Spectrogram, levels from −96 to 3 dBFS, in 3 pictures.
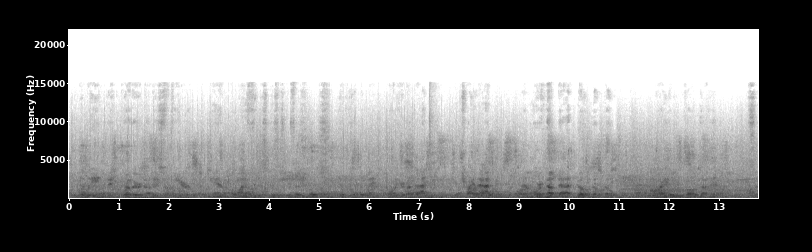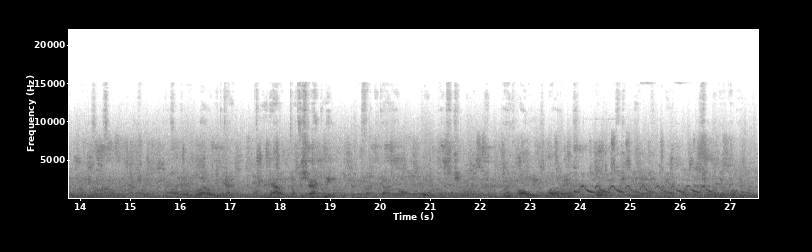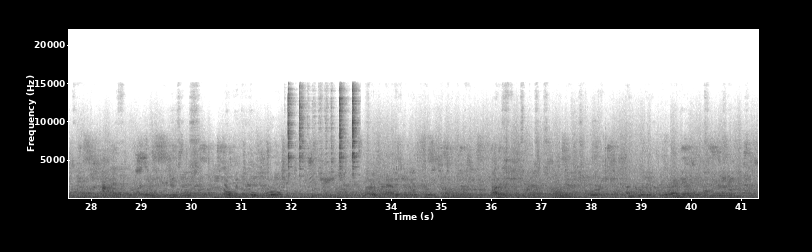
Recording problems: room echo; very slight; dies away in 0.2 s
off-mic speech; somewhat distant
murmuring crowd; very loud; throughout; 2 dB above the speech
door banging; faint; at 7 s; peak 15 dB below the speech
siren; loud; from 24 to 27 s; peak 1 dB above the speech
clattering dishes; loud; from 32 to 33 s; peak 6 dB above the speech

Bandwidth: 15 kHz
